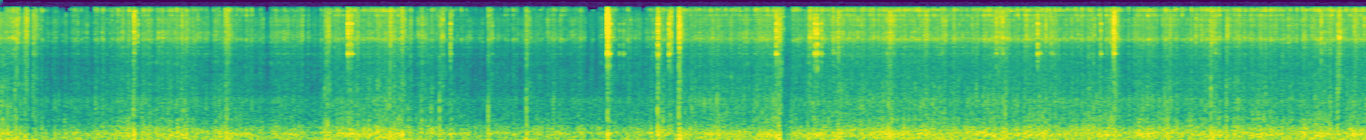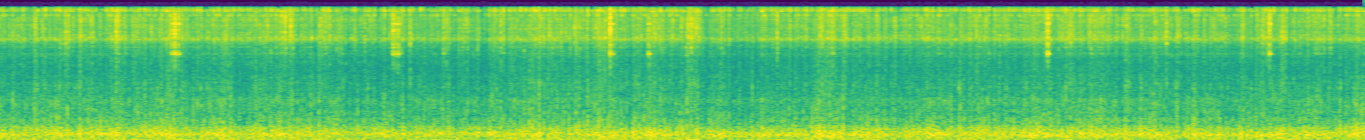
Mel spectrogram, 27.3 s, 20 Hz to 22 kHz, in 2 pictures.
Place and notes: Spring Garden St, Philadelphia, PA, USA - USA Luggage Bag Drag #5
Recorded as part of the 'Put The Needle On The Record' project by Laurence Colbert in 2019.
Philadelphia County, Pennsylvania, United States, 24 September, 13:24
